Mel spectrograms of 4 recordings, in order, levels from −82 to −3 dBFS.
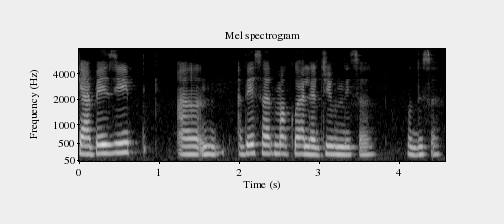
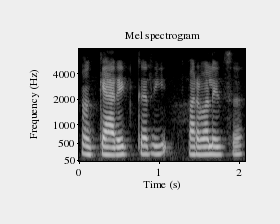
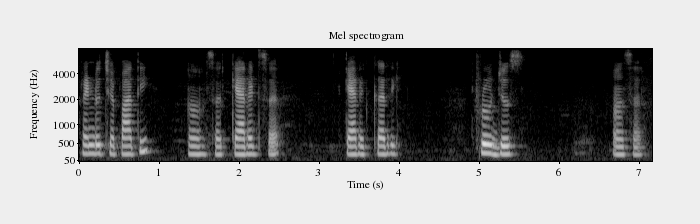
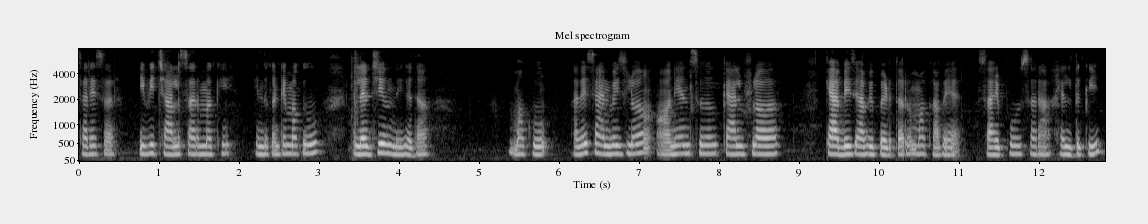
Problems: none marked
